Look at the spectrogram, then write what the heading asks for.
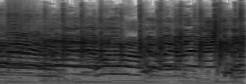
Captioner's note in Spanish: gritan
